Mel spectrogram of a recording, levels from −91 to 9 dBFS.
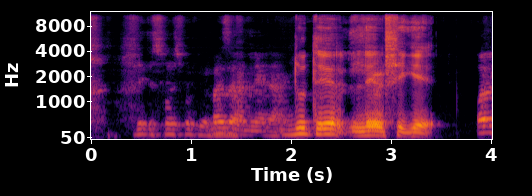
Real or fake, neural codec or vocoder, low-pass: fake; codec, 44.1 kHz, 7.8 kbps, Pupu-Codec; 10.8 kHz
